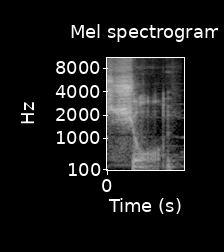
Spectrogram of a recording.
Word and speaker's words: Sean: If you have someone called Sean going to Sweden, it's still pronounced Sean.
